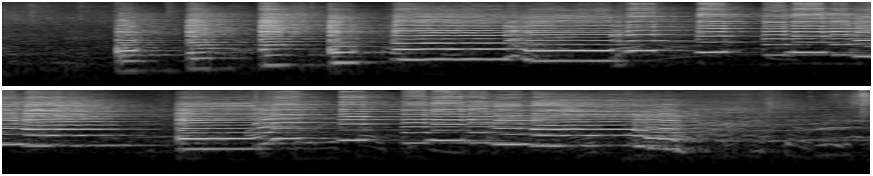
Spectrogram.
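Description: Solo tenor saxophone demonstrating its voice: a few short rising notes, then two melodic phrases, the second ending in a falling run.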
